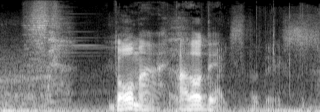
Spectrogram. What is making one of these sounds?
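A glowing sword hums and whooshes loudly.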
